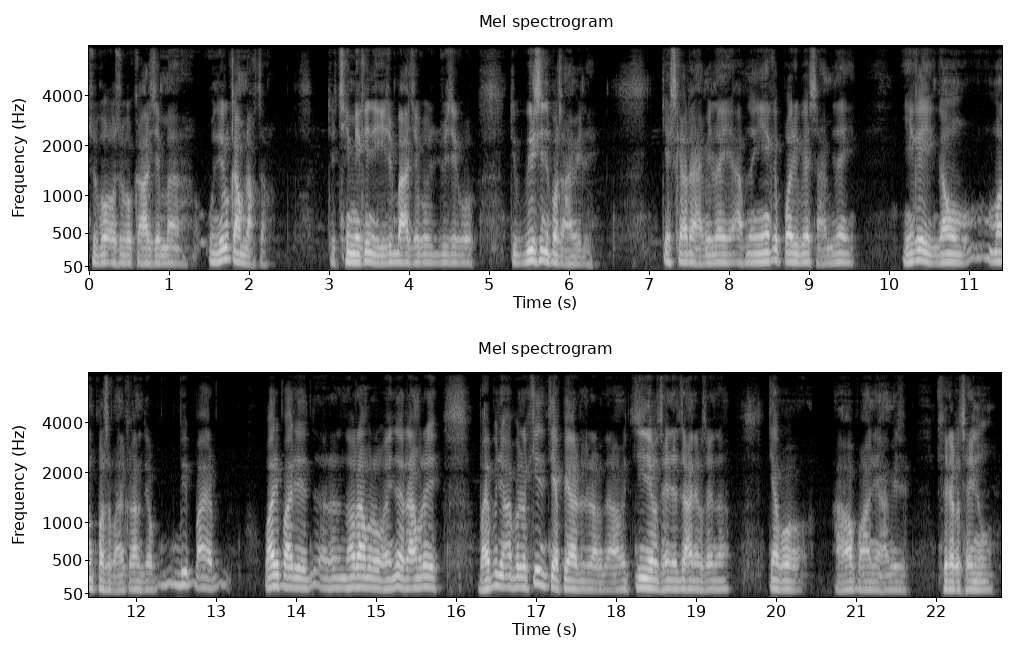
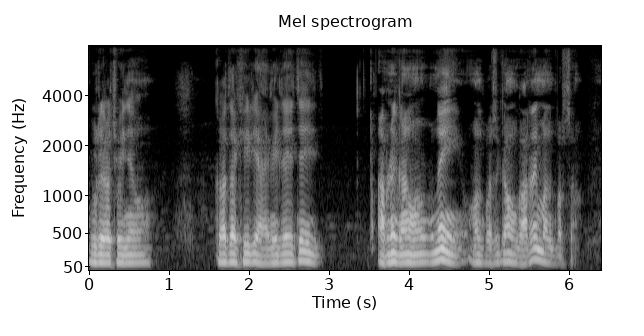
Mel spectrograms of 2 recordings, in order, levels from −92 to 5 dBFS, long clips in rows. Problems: none marked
